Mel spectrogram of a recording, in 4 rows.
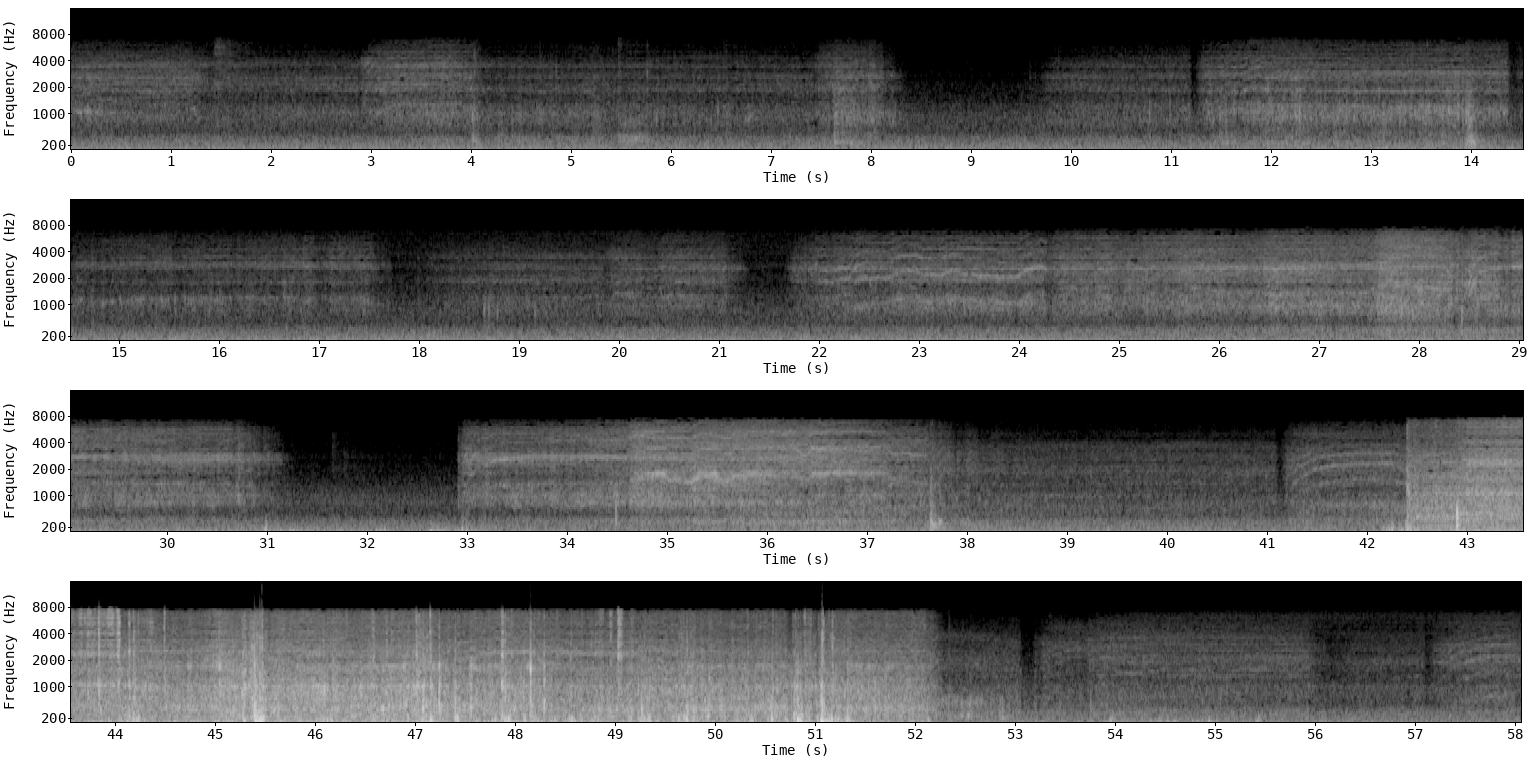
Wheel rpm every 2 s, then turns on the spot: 0, 0, 0, 0, 0, 0, 0, 0, 0, 0, 0, 0, 0, 0, 0, 0, 0, 0, 0, 0, 0, 0, 0, 0, 0, 0, 0, 0, 0.
none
